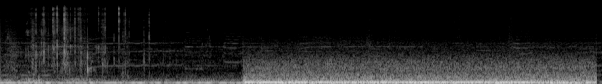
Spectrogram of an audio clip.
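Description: Car cabin on the move: a steady low road and engine rumble that gets suddenly louder and fuller about two and a half seconds in, with background music over it.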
